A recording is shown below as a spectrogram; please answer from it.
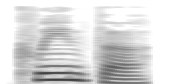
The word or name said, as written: cleantha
